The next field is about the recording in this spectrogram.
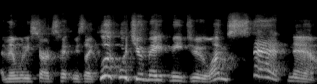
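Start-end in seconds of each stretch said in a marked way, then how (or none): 1.0-3.2 scolding voice, pitched up a bit. Recapping a fight, acting out what one fighter said: Bray as mock scolding parent. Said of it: "like a scolding parent".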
